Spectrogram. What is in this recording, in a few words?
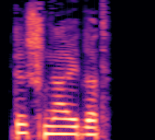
"geschneidert", German; adjectives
